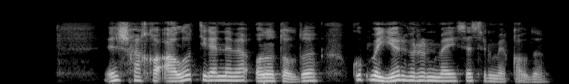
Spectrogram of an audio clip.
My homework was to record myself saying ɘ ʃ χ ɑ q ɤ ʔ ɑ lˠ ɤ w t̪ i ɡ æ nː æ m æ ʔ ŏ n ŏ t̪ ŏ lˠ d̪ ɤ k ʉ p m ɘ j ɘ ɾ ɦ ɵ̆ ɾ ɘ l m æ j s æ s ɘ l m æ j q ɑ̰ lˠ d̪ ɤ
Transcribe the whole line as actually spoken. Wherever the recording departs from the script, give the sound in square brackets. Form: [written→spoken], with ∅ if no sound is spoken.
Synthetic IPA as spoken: ɘ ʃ χ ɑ q ɤ ʔ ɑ lˠ ɤ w t̪ i ɡ æ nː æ m æ ʔ ŏ n ŏ t̪ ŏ lˠ d̪ ɤ k ʉ p m ɘ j ɘ ɾ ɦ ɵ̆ ɾ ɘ l m æ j s æ s ɘ l m æ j q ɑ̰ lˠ d̪ ɤ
